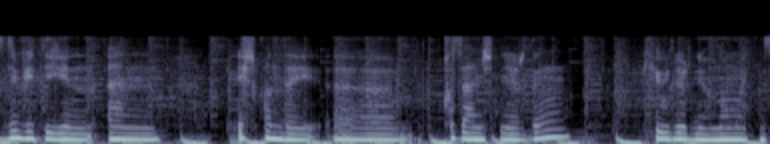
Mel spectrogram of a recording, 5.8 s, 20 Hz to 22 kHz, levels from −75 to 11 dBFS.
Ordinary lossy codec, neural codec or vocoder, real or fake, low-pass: none; none; real; none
